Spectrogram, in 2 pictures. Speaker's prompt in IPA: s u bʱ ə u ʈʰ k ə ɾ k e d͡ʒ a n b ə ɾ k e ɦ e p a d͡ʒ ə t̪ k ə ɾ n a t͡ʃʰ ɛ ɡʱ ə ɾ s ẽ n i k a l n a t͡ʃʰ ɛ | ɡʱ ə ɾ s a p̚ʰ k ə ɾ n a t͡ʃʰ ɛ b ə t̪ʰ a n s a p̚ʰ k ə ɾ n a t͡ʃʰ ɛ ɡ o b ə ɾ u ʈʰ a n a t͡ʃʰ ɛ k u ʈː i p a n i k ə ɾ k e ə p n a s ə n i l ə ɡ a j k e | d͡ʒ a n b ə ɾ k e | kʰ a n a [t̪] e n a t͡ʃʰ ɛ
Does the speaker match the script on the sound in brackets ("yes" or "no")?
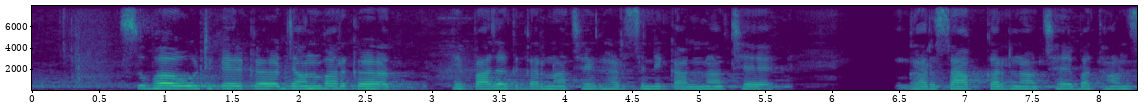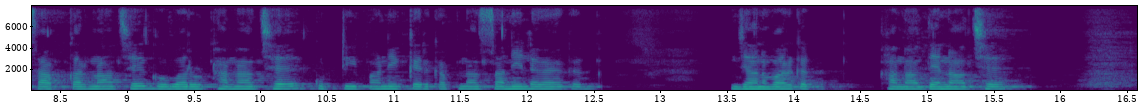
no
